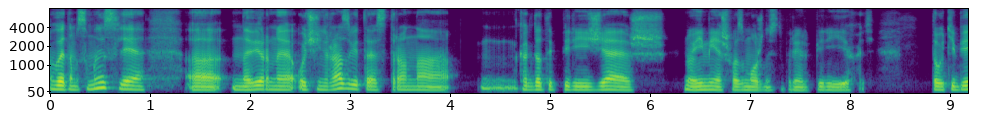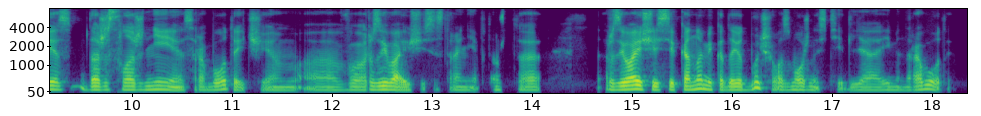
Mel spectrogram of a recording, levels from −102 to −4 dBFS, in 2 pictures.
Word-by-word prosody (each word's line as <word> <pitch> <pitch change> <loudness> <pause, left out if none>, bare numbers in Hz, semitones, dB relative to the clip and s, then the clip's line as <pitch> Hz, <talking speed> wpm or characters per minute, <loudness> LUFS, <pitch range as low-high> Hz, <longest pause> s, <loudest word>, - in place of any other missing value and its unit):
в 145 -1 +3
этом 130 -2 +6
смысле, 145 -3 +2 0.4
э, 115 -1 +3
наверное, 125 +1 +2
очень 130 -1 -1
развитая 150 -3 +2
страна, 120 -2 -2 0.3
н 190 +2 -8
когда 130 -3 0
ты 125 - -4
переезжаешь, 120 -2 0
ну, - - +1
имеешь 120 -2 0
возможность, 110 -2 -2
например, 110 -5 -4
переехать, 115 0 -4 0.6
то 120 0 +3
тебе 130 +2 +2
с 135 - -5
даже 125 - +1
сложнее 125 -2 0
с - - -7
работой, 120 +7 -2
чем, 105 0 -7
э, 110 -1 -8
в 115 +1 -4
развивающейся 125 -1 +1
стране, 110 -4 -9
потому 120 - -13
что 110 -1 -6 0.7
развивающаяся 125 -1 +6
экономика 125 0 +2
дает 115 -1 +2
больше 195 0 0
возможностей 120 0 -4
для 105 0 -7
именно 110 -2 -9
работы. 135 +4 -2
120 Hz, 130 wpm, -22 LUFS, 115-130 Hz, 0.7 s, этом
